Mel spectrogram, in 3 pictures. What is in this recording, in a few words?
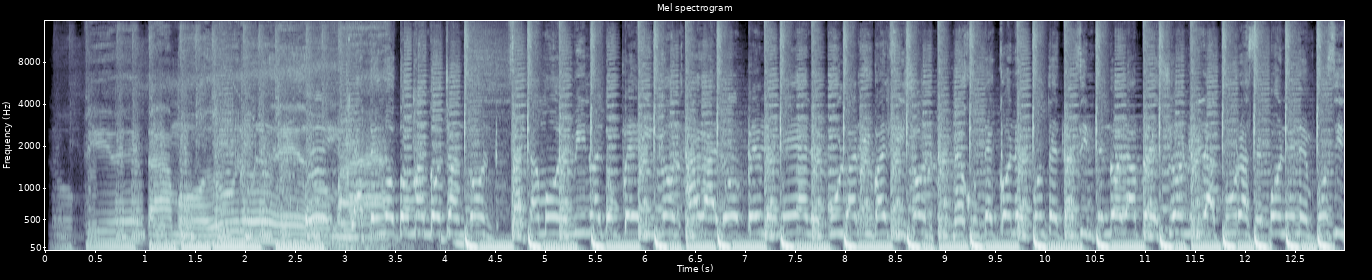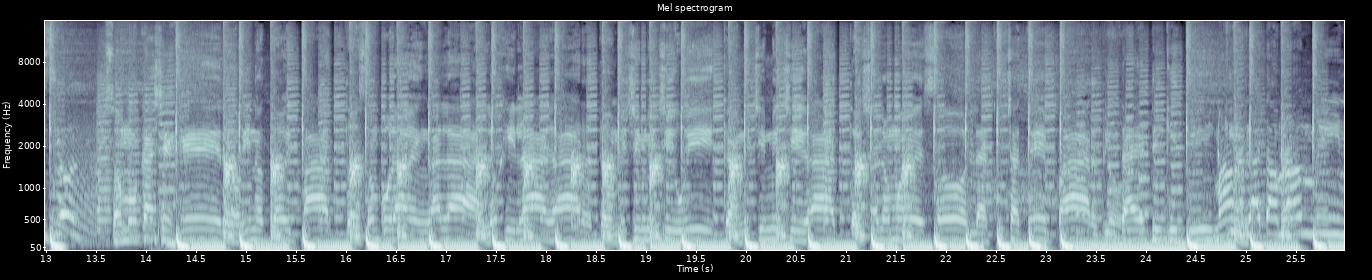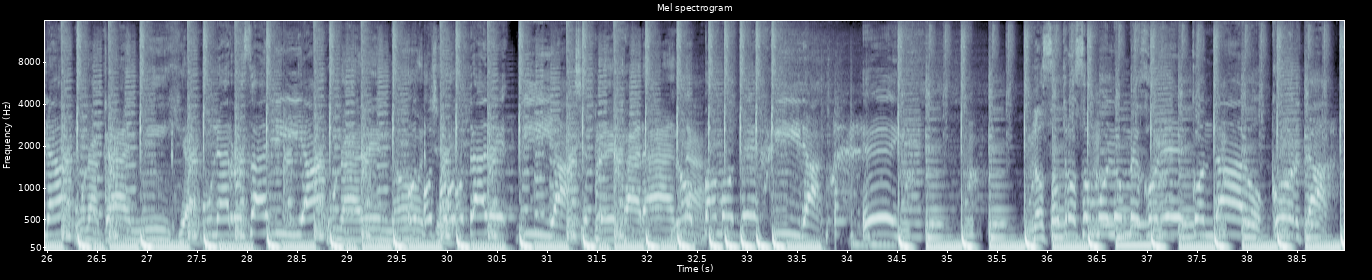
Perreo Mix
